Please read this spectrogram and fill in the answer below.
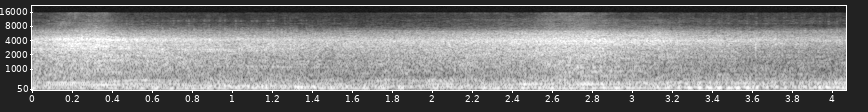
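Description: A motor vehicle engine running steadily with slight shifts in pitch, over a constant hiss.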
